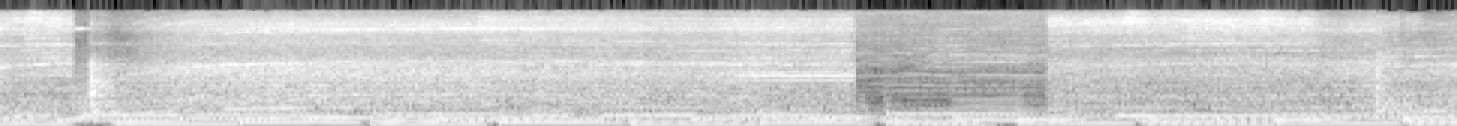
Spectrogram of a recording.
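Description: Table saw blade cutting wood, a steady hiss that breaks off for about a second near the middle, over background music with a steady bass line.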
